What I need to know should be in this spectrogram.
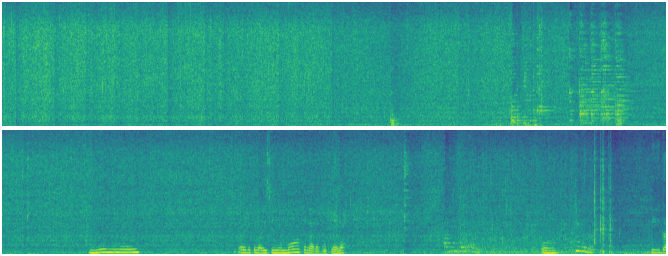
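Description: Food sizzles and crackles in a hot frying pan.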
